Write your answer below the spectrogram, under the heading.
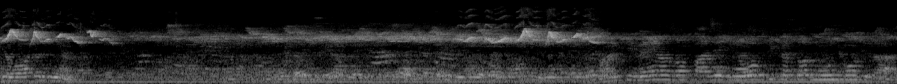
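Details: Competition ultramarine grosbeak, piá style, singing among a noisy crowd at a contest; bright warbling phrases rise and fall above people talking, with a steady low hum underneath.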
